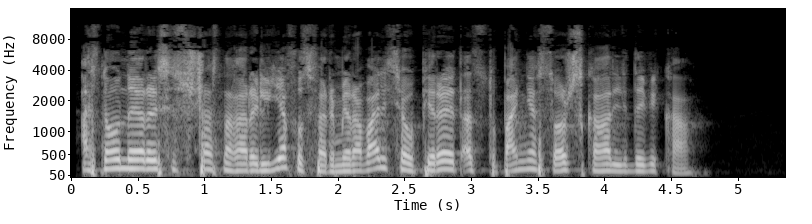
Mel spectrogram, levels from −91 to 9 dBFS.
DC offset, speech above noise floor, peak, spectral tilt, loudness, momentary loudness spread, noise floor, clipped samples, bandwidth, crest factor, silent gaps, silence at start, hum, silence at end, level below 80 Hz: under 0.1%; 64 dB; 0 dBFS; -6.5 dB/octave; -15 LUFS; 8 LU; -78 dBFS; under 0.1%; 11.5 kHz; 14 dB; none; 0.1 s; none; 0.7 s; -38 dBFS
